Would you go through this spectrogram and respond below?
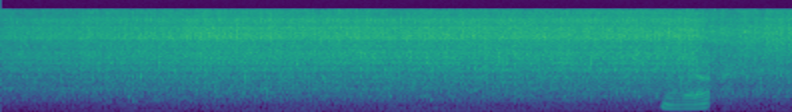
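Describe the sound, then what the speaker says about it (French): Pure mountain stream water rushing steadily downhill, a constant broadband flow close by, with a brief voice speaking near the end. "C'est de l'eau qui descend directement de la montagne, hein, sans élevage, sans habitation"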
